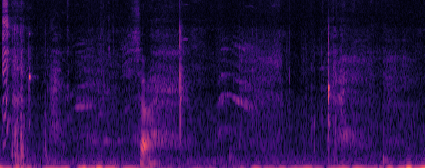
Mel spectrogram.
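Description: A few short, sharp wooden clicks and knocks as a bow drill set (spindle, bow and bearing block) is handled and adjusted, with no steady back-and-forth drilling. A man says "so" about two seconds in, and faint voices can be heard in the background.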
